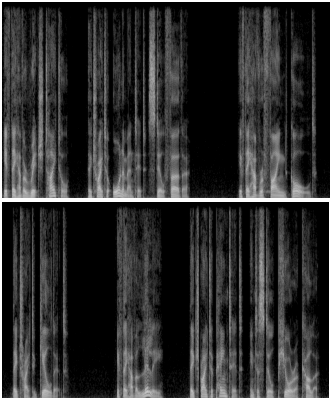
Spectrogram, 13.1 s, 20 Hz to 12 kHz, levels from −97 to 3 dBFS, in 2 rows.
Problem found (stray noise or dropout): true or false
true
